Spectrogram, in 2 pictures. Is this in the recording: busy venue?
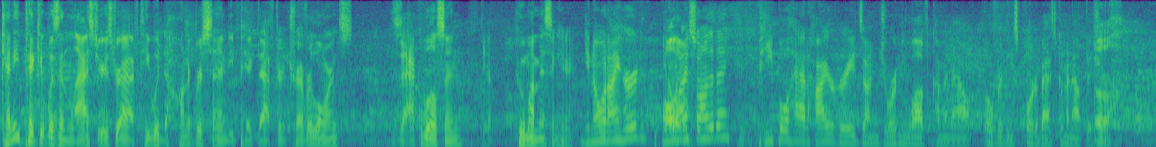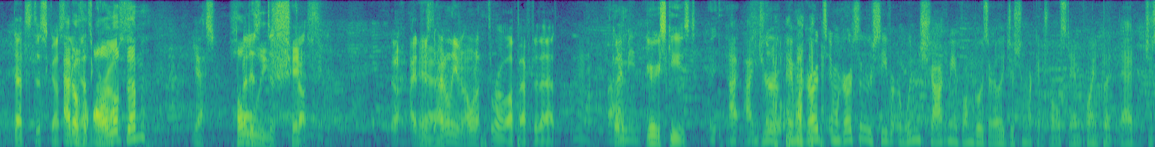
yes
